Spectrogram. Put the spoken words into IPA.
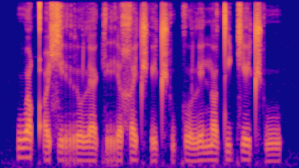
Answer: w u˥ qʼ u˩ ɕ e˩ r o˩ l æ˩ k r i˩ χ e˥ t͡ʃʼ e˩ t͡ʃʼ u˩ k o˩ l e˥ n ɒ˥ t i˥ c e˥ t͡ʃʼ u˩

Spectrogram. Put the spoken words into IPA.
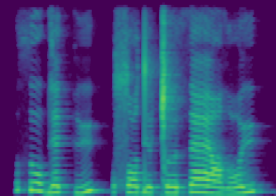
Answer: θ o ɡ ɛ kː y | sˤ ɵ d ø ǀ ɵ θ æː ðˤ y

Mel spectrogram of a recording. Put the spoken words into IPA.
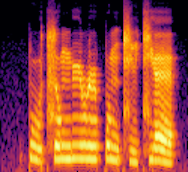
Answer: p u˨˩ t͡s ʊ˥ ŋ y˥ ɻ ɻ̩˥ p ʊ˥˩ ŋ t͡ɕ i˨˩ t͡ɕ j ɛ˥˩

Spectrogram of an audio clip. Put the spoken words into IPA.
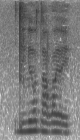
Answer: d ɨ lʲ ɔ d ɑ lˠ e

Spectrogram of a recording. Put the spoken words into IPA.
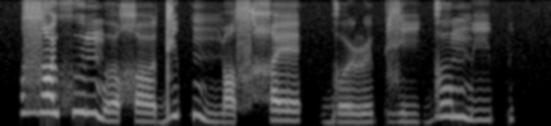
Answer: zˤ a˥ xʷ ʏ˥ m o˩ χ ɔ˩ d i˥ p mː i˩ sˤ χ ɛ˧ | ɡ o˩ ɭ ʏ˩ p z i˩ ɡ o˥ m i˧ p

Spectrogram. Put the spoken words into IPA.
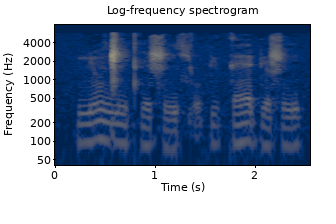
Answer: mʲ õ ŋ͡ǁ ĩ t̪ʰ i ʂ ĩ ç o̰ pʲ u k ɛ pʲ ʌ ʂ ĩ

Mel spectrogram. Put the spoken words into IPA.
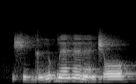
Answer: ʃ i˨ ɡ ɨ˨ n u˦ ɡ͡b ɛ̃˦ z ɛ̃˦˨ ɾ ɛ̃˨˦ d͡ʒ ɔ˧

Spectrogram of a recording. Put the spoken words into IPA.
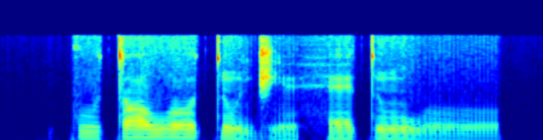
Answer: k u˧ t ɔ˦ w o˦ t ũ˦˨ d͡ʒ ɛ̃˨ h ɛ˧ t ũ˧ w o˨

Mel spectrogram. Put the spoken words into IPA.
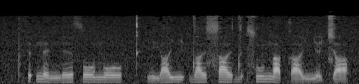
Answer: pʰ ɪ˦ ʔ n e˨ ŋ e˦ ɪ̯ θ o˦ ʊ̯ n o˦ ʊ̯ | kʰ i˨ j a˦ ɪ̯ ɲ ɪ˦ ʔ d a˦ ɪ̯ sʰ a˦ ɪ̯ d ɪ˦ ʔ s ũ˦ n ä˨ k a˨ ɪ̯ ɲ ḛ˦˨ ɪ̯ t͡ɕ ä˨

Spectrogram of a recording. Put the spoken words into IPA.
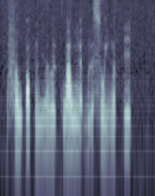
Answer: f ə˨˦ w ʔ ɔ˨˩ p̚ ŋ i̤˨˩ ə̯ l ɨ̰˧˨ k w a˧ w ŋ ɛ̰˧˨ ɓ ɨ̰˧˥ s u˧˩ j ŋ ə˦˥ t̚ ʔ i˦˥ t̚

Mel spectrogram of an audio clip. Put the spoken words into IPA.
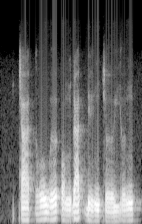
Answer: c a˨˩ t̚ ɣ o˧˥ w əː˧˥ ʔ ɔ˨˩ ŋ ɗ a˦˥ t̚ ɗ e˨˩ ŋ c əː˨˩˨ j ə˧˥ ŋ

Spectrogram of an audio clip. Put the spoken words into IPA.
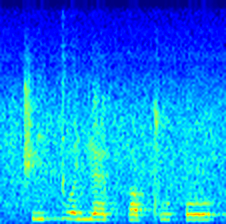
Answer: t͡ʃ ĩ p ɟ u ɐ̯ ɲ ɛ p θ ʌ p tʼ u h ʊ

